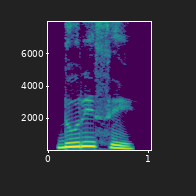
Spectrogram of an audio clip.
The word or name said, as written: ದುರಿಸೆ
